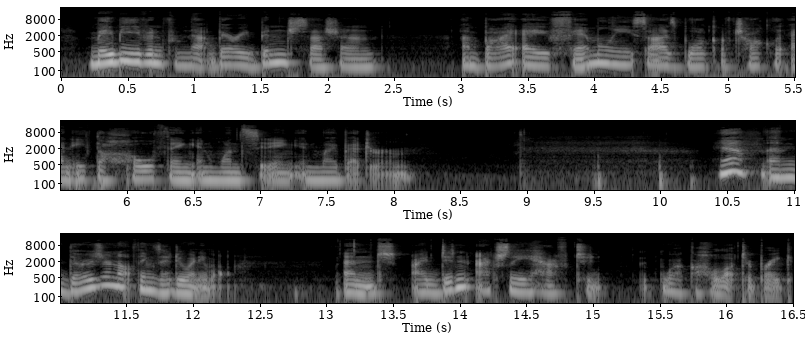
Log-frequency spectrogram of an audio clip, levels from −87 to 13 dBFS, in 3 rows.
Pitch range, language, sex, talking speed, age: 135-180 Hz, English, female, 170 wpm, 20-39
